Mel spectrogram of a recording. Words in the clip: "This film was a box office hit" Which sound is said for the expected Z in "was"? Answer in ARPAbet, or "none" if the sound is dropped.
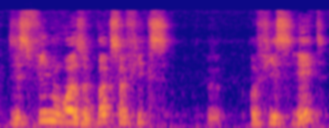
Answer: Z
